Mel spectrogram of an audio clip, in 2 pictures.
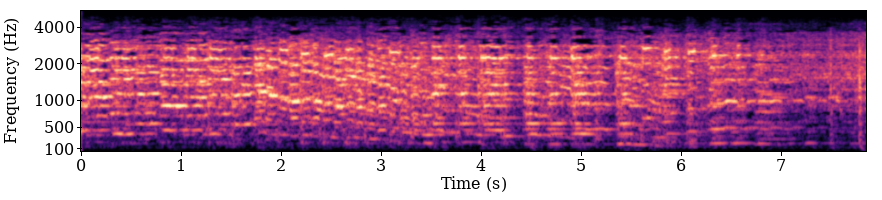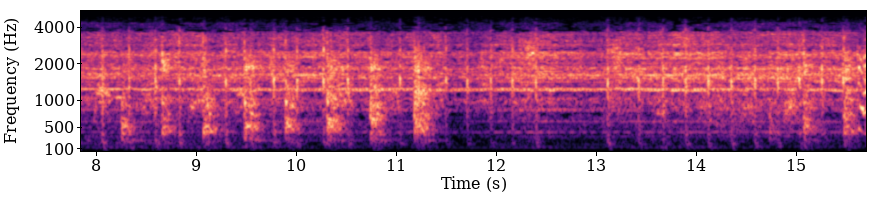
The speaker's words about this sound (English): Oh, close the door to the workshop, please. I can't hear myself think.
